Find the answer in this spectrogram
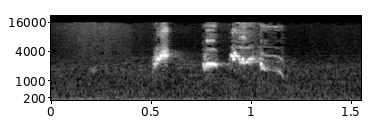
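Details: Red-whiskered bulbul showing off its repertoire of song phrasing: one short burst of three or four bright, clear warbled notes, rising then sliding downward, against a quiet low background hum.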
